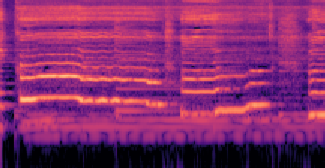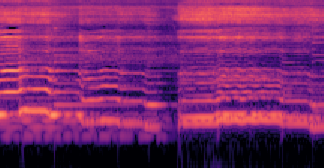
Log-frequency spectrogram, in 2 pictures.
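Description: Layered female voices singing a wordless "ooo" in close harmony, in slow, held phrases of a second or two each with a short break about five seconds in.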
